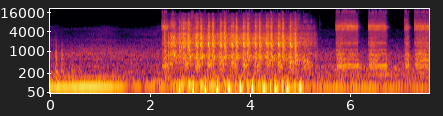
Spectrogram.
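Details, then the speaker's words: 1998 Yamaha Grizzly 600 ATV, on fuel reserve: quick regular clatter about three times a second while cranking, then catches and runs unevenly; owner guesses the clicking is the solenoid, not confirmed. "yeah I'm guessing that's the selenoid when it's doing that"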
